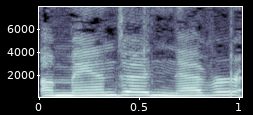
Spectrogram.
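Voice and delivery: plain

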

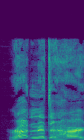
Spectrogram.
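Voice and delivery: shrill outcry, very high and loud. An old woman reminiscing with a companion: crying out. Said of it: "cried Miss Antonia".

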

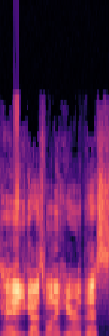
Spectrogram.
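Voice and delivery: casual, light, offhand tone. Retelling how one offers to do an impression, imitating himself offering an impression. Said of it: "me, uh, proposing to do an impression".

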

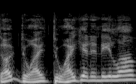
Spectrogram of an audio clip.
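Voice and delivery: ordinary delivery

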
